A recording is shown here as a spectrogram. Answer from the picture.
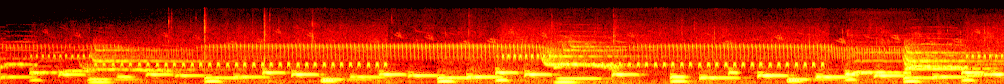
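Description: A steady, rapid churring trill like a nightjar's song runs almost unbroken over a looping, stepping melody in a music track. The churr is prominent, shifting pitch briefly a couple of times, with no talking.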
